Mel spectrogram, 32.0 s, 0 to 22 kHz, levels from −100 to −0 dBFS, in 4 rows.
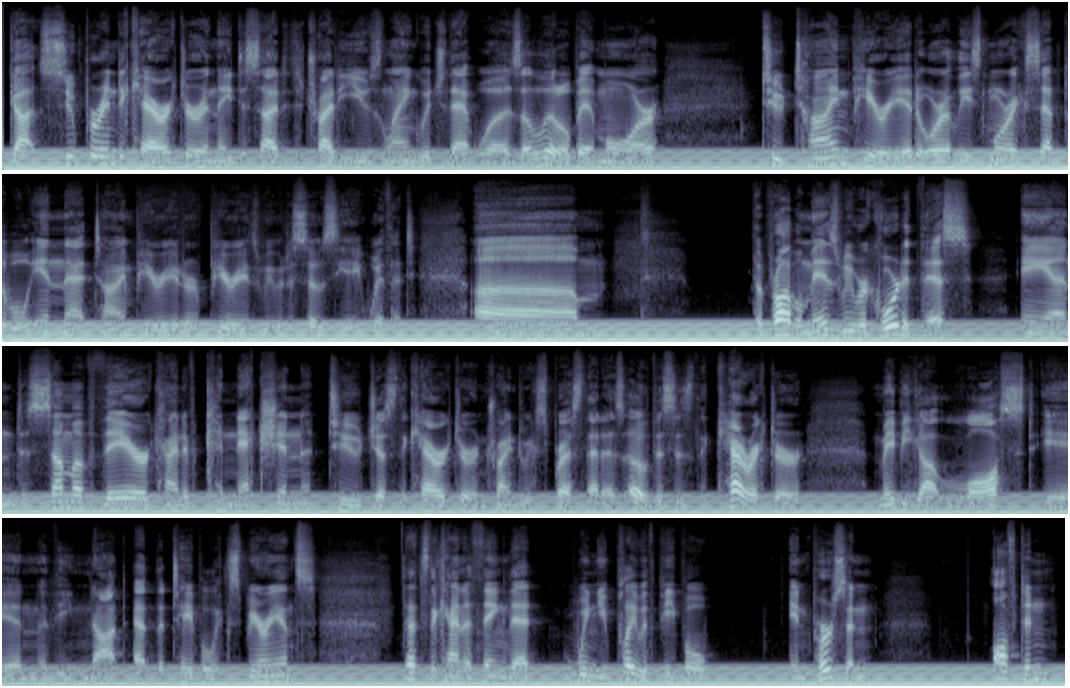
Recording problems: electrical hum; loud; throughout; 60 Hz, 8 dB below the speech

